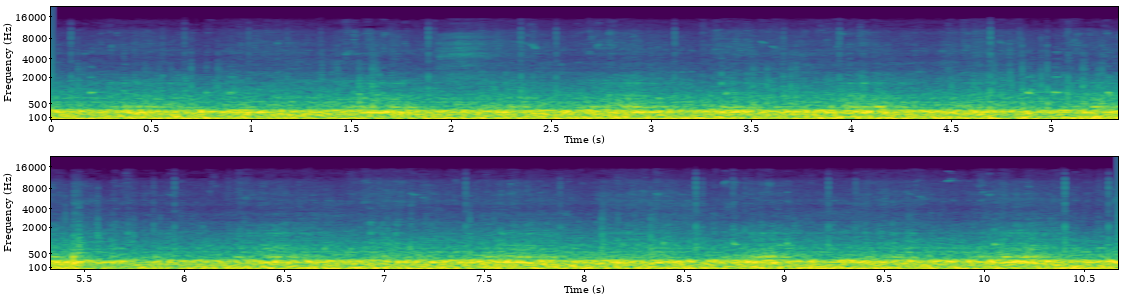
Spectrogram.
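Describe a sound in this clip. Tyres hum on smooth asphalt.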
